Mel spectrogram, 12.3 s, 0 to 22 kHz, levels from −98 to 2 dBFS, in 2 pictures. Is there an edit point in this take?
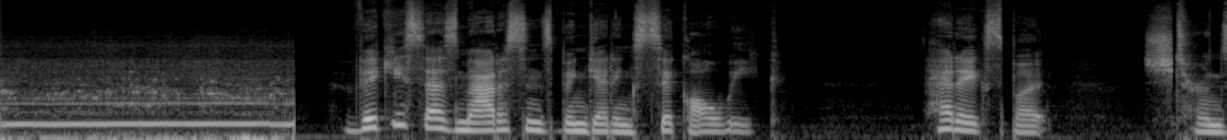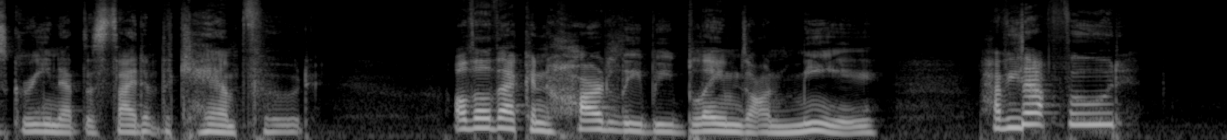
yes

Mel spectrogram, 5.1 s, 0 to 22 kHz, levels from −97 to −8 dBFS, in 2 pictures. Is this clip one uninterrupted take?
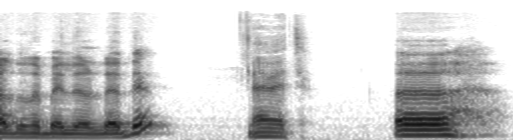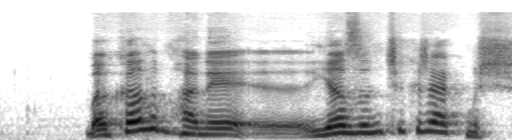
yes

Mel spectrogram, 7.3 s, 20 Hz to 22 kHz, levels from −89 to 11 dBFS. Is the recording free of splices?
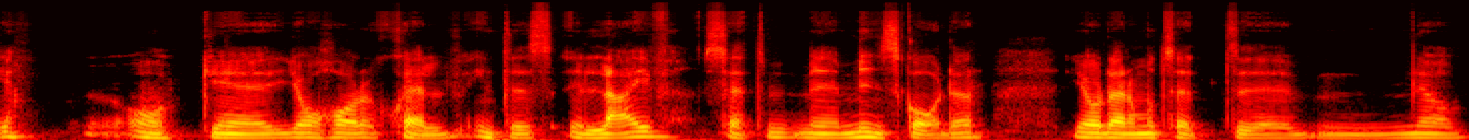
yes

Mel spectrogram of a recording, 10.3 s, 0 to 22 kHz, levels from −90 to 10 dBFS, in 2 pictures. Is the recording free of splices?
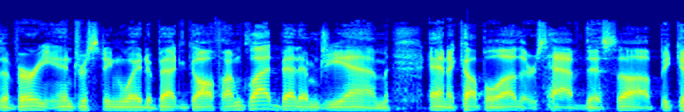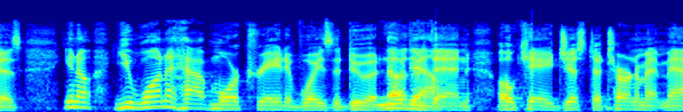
yes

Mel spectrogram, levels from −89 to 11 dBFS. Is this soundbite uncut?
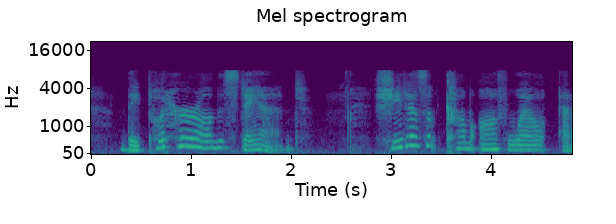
yes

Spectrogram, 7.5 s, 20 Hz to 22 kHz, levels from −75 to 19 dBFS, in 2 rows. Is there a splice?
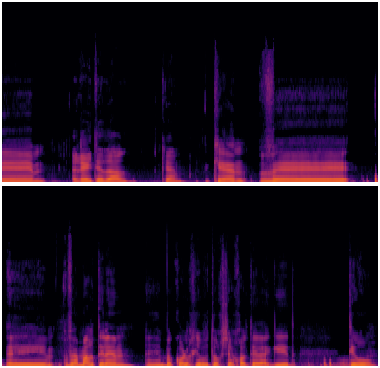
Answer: yes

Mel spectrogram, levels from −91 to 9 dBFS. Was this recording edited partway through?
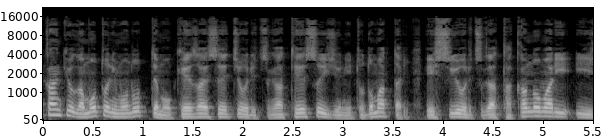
yes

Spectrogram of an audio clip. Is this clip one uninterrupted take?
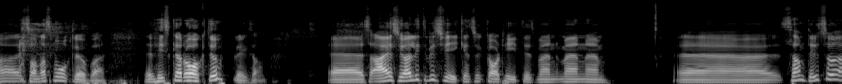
yes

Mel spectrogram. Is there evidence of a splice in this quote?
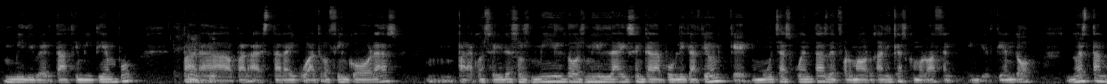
yes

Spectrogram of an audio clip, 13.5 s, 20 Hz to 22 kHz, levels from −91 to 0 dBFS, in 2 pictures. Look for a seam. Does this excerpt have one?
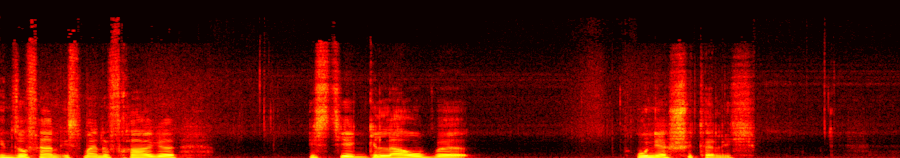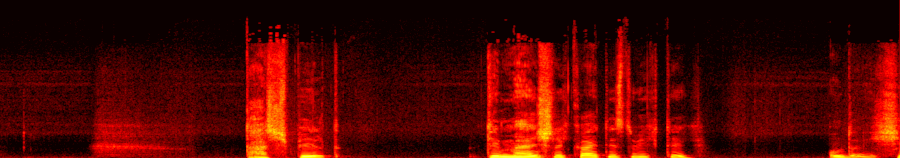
no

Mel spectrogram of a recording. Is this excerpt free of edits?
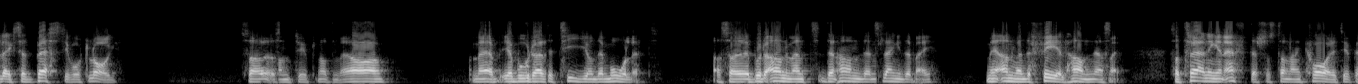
no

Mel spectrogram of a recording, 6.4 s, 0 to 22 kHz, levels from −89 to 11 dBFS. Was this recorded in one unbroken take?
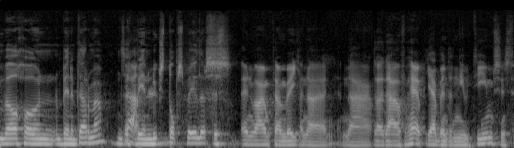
no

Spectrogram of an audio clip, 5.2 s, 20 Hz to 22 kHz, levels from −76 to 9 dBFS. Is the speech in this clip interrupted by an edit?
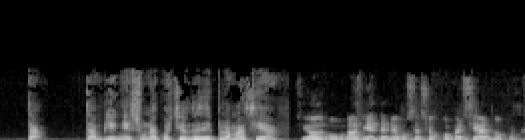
yes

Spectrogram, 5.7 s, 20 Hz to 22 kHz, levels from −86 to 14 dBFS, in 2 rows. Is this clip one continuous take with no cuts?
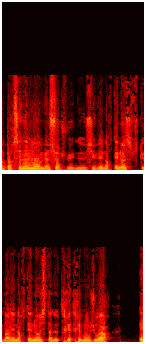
no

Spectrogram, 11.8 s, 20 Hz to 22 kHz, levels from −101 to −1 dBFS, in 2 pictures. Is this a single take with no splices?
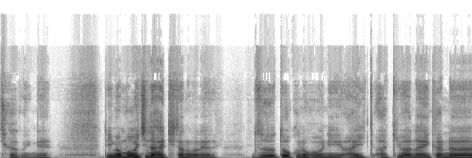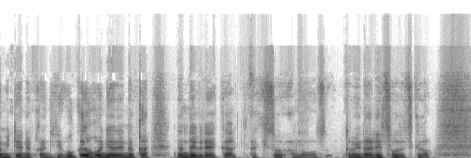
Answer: yes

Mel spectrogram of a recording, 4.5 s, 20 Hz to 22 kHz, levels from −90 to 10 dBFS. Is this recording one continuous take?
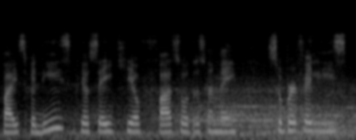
no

